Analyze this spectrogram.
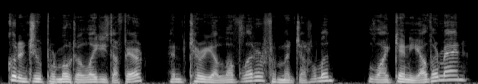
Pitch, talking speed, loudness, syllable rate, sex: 130 Hz, 225 wpm, -19 LUFS, 6.9 syllables/s, male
